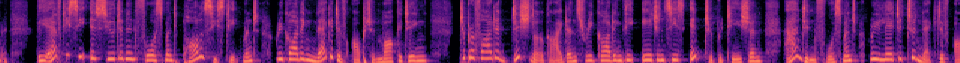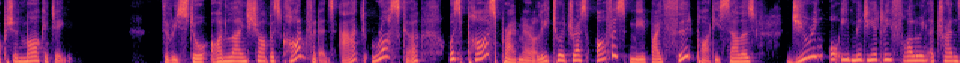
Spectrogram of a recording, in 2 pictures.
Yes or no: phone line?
no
